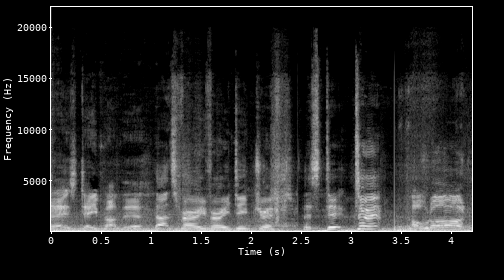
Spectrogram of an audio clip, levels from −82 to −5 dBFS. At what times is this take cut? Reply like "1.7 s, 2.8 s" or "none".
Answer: 2.4 s, 3.4 s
